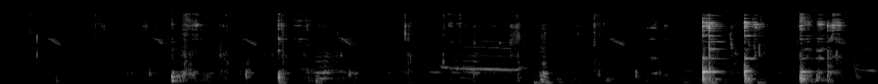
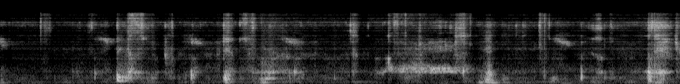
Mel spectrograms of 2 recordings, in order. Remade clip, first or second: second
